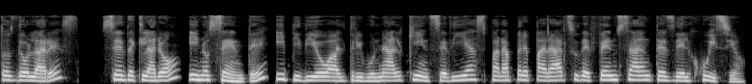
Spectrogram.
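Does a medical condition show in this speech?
No.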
